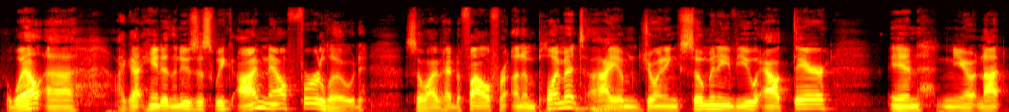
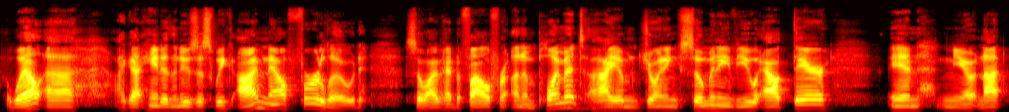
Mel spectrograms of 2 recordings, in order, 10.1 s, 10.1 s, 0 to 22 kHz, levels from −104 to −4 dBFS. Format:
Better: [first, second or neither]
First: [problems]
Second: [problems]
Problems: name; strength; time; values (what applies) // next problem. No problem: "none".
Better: first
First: none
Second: thin; very; fading below 500 Hz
